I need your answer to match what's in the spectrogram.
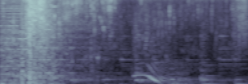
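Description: A short, hissing burst of water spraying out in a jet into the Mayor's eye, followed by a brief falling whistle-like slide and some lighter splashy noises, with no one talking.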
